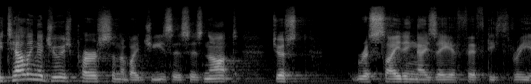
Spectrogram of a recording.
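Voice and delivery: ordinary talk, nothing marked

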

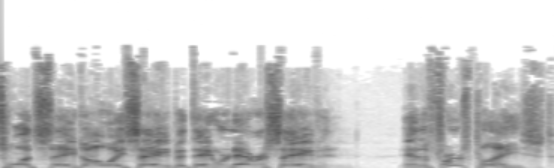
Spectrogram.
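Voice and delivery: fervent preacher building up; preaching. Acted. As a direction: preach it with fire. Preaching at full force.

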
